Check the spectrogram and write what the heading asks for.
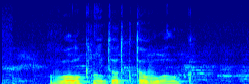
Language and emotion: Russian, neutral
